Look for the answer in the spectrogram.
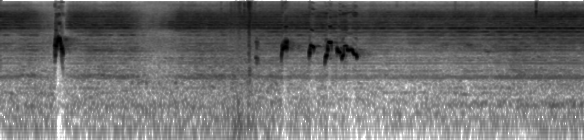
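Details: Red-whiskered bulbul morning song: a sharp single note then a short rush of four quick whistled notes, partly masked by steady electrical hum and hiss.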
